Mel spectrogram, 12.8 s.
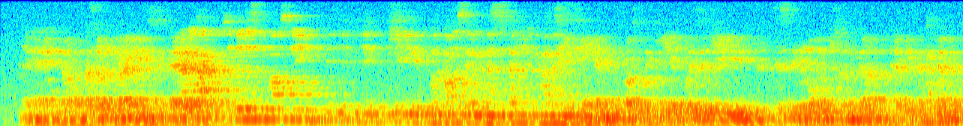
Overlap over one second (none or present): none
